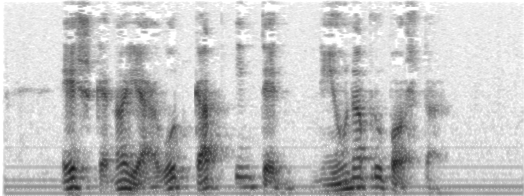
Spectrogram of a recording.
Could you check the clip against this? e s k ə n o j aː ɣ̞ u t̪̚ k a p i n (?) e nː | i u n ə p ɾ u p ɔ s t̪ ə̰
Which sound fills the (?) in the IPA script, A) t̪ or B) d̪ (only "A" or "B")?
A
